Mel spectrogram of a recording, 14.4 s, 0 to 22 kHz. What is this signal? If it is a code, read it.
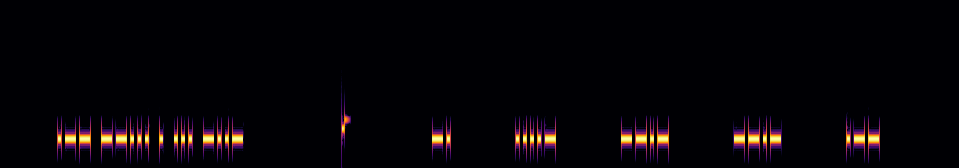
Morse code, heard as a keyed tone, about 22 wpm, spaced as for 11 wpm, 700 Hz. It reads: W7ESX N4QQW
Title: USA Call Signs - 5 Characters - 6x Character Spacing - 22wpm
